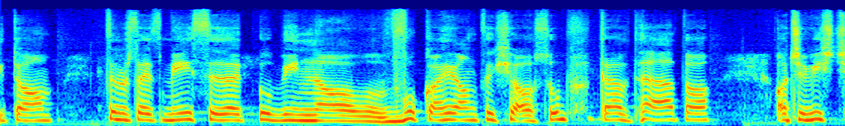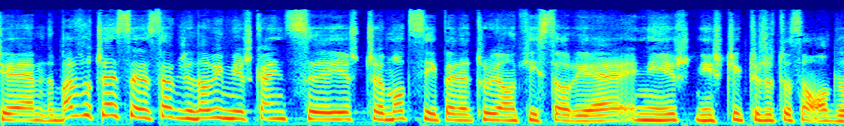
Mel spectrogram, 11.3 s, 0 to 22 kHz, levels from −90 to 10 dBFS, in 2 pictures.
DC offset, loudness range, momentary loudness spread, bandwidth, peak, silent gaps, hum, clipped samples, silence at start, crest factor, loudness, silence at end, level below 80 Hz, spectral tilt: under 0.1%; 1 LU; 4 LU; 16.5 kHz; 0 dBFS; none; none; under 0.1%; 0 s; 10 dB; -11 LUFS; 0 s; -52 dBFS; -5.5 dB/octave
